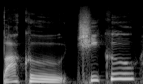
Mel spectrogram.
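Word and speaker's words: BUCK-TICK: Apparently, their name is actually pronounced Baku Chiku, but I feel like it would be kind of confusing for listeners if we don't just pronounce it the way it's spelled for English.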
